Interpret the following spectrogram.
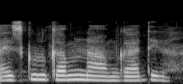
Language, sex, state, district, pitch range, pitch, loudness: Wancho, female, Arunachal Pradesh, Longding, 190-215 Hz, 200 Hz, -15 LUFS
